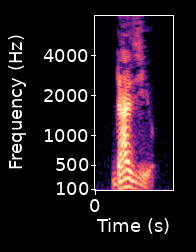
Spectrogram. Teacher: the R in radio is pronounced somewhere between an R and an L sound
